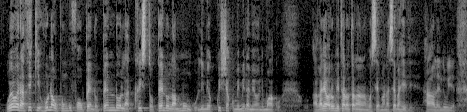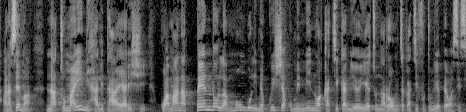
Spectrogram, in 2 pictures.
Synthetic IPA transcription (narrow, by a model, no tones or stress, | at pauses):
wɛwɛɾafikiɦunaupuŋɡufuwaupɛndɔpɛndɔlakɾistɔpɛndɔlamuŋɡṵlimɛkwiʃakumiminwamiɔɔnimwakɔ̰ | a̰ŋɡaliawaɾɔmitanɔtanɔanavjɔsɛmaːnasɛmaɦivi | halɛluja̰a̰nasɛma | natumainihalitahajaɾiʃi | kwamaːnapɛndɔlamuŋɡulimɛkwiʃakumiminwakatikamiɔjɔjɛtunaɾɔhɔmitakatifutuliɔpɛwasisi̥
